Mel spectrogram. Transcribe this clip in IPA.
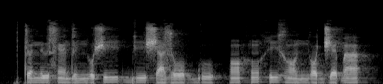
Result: t ə˧ n ɨ˧ s ɛ̃˧ d ə˨ ɲ o˨ ʃ iː˦ ɡ͡b iː˧ ʃ a˨ z oː˨ ɡ͡b u˦˨ | ɔ̃˧ h ũ˦ h i˦ ɣ ɔ̃˦˨ ɲ ɔ˧ d͡ʒ ɛ˧ ɓ ã˦

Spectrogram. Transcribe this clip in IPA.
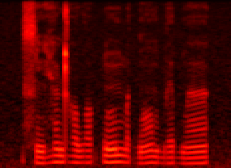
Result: ɬ ĩ ɦ ɛ̃ ɖʱ ɔ w ɔ k͡p ũ m ɐ ɡ͡b ɔ̃ b ɘ b ɐ̃

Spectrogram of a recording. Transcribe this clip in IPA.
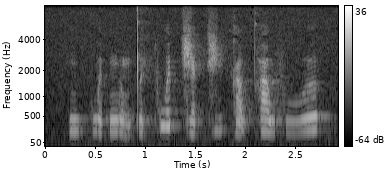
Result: ŋ i̤˨˩ k w ə˨˩ t̚ ŋ ə̰ː˧˨ m t̪ ə˨˩ t̚ k w ə˦˥ t̚ t͡ɕ a˨˩ k̚ t͡ɕ i˨˦ k a̰˧˨ w t̪ʰ a˧ w f u˨˦ ə̯

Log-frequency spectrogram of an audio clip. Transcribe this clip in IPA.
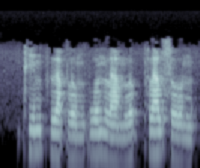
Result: tʰ i˥˩ n pʰ ɯ˧ a̯ p l o˧ m k w o˥˩ n l a˧ m l o˥˩ k̚ pʰ l a˥˩ w s o˧ n

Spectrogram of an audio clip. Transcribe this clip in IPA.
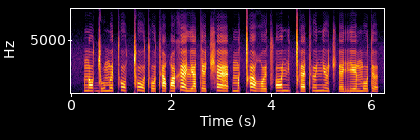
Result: n ɔ ɡ͡ǀ u m ɘ tʰ o ǀʰ o tʰ o tʰ ɛ qʷ ɨ x ɛ lʲ a t e t͡ʃʰ ɛ | m ɐ ǀʰ ɐ ʁʷ ɨ t͡sʼ ɔ nʲ ɐ ǀʰ ɛ tʰ ɨ nʲ ɨ t͡ʃʼ e rʲ e m o t ɘ

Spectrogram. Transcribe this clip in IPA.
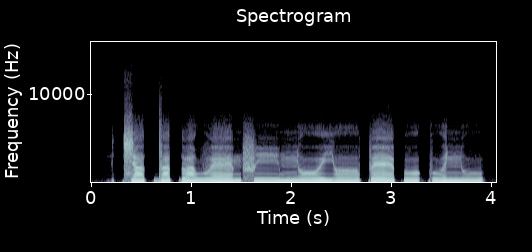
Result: t͡ɕ aː˧˩ t̚ d a˧˥ t̚ ʋ a˩˧ w ʋ ɛː˧˩ m f iː˧˩ m ɲ oː˧ j ɤː˩ p ɛː˥˨ p̚ ʋ o˧˥ k u˩ ə̯ ɲ u˩˧

